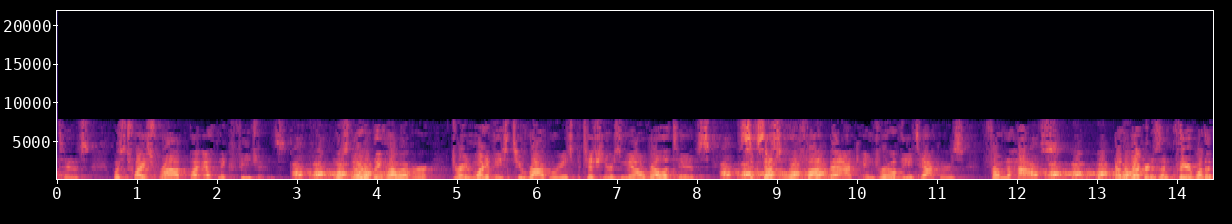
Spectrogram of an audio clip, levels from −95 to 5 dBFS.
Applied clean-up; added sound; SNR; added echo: none; Bark; -1 dB; reverberation time 0.7 s.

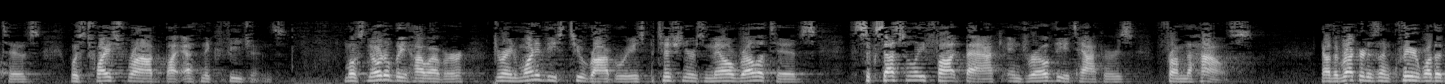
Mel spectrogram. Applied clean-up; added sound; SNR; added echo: none; none; none; none.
